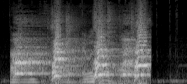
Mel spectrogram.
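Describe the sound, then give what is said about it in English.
Pet dogs bark excitedly in a loud, rapid run of high, yelping barks lasting about two seconds, then fall abruptly quiet. “The dogs, your dogs got excited.”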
